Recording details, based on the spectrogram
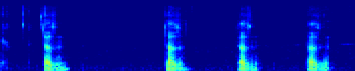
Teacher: not that we necessarily drop the Z although it's possible but we'll hit that Z very very lightly and quickly and you might not actually hear it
